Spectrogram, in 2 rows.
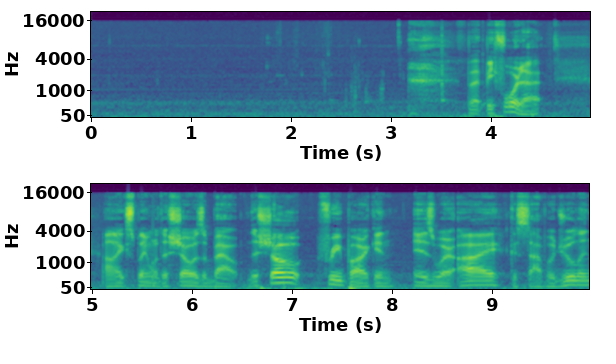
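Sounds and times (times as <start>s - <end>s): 
sipping water: 1.8s - 3.7s
speech: 3.8s - 9.9s.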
